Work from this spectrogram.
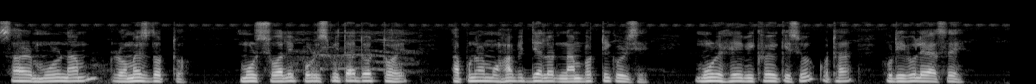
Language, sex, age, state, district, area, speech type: Assamese, male, 60+, Assam, Dibrugarh, rural, read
